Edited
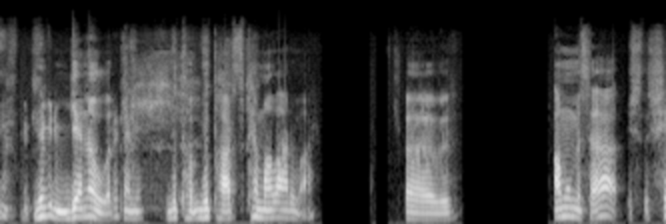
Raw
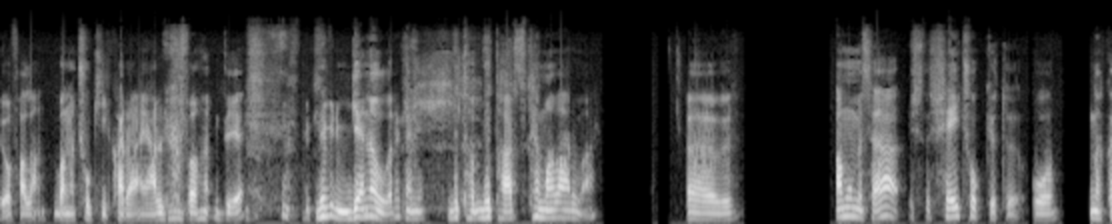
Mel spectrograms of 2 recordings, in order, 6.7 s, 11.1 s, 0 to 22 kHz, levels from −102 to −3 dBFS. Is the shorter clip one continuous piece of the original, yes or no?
yes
